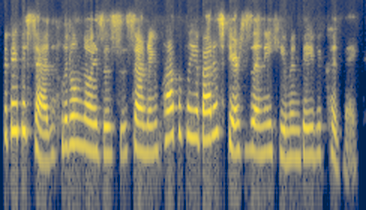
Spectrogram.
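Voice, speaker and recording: Her fairly high, lively voice moves at a fairly quick pace as she gives an animated, very expressive read-aloud of fan fiction, peppered with gushing, giggly casual asides. The close, dry recording is a little dull and lo-fi.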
